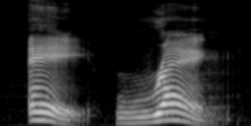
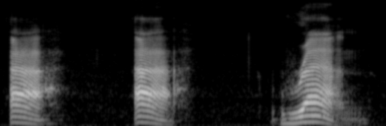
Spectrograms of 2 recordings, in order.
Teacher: when I say rang, I say more of an A sound, the long A sound.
